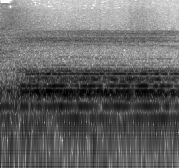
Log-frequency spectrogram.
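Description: Male vocal quartet singing unaccompanied chant in close harmony: a new chord starts near the beginning and is held steadily.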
